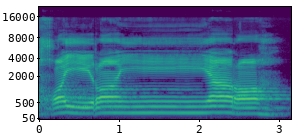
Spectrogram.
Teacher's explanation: را کے بعد الف آ رہا ہے، اس الف کو نہیں پڑھیں گے بلکہ را کو یا مشدد کے ساتھ ملائیں گے۔ اس میں خا اور را اور جو آخر میں را آ رہا ہے، ان تینوں کو پر ادا کرنا ہے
